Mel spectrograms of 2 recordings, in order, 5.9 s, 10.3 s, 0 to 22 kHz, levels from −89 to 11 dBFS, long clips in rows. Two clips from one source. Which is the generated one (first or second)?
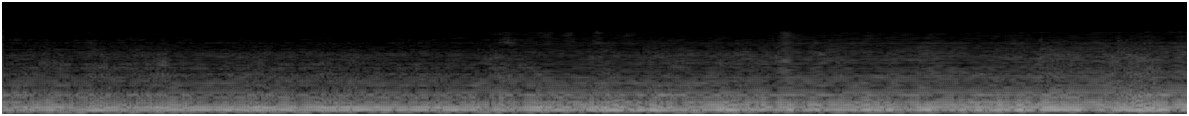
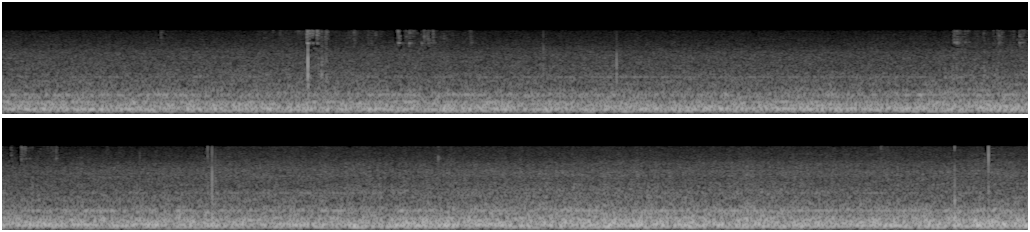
first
